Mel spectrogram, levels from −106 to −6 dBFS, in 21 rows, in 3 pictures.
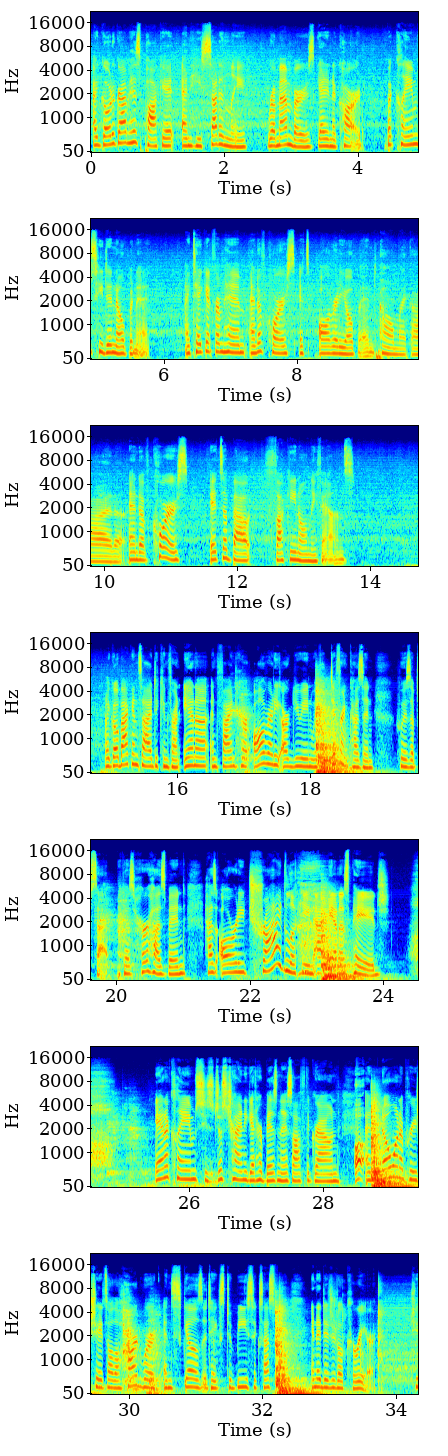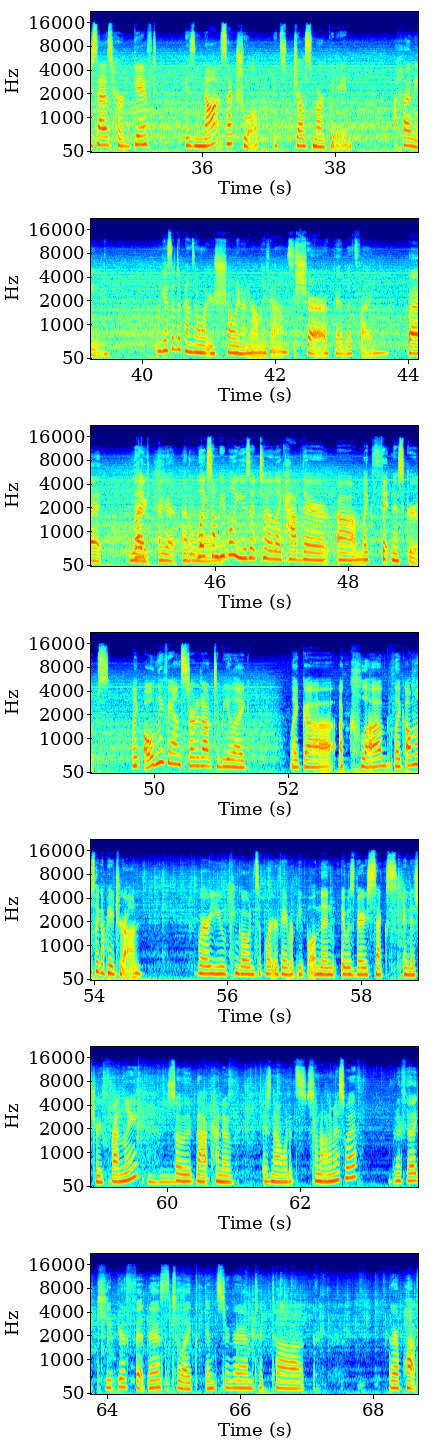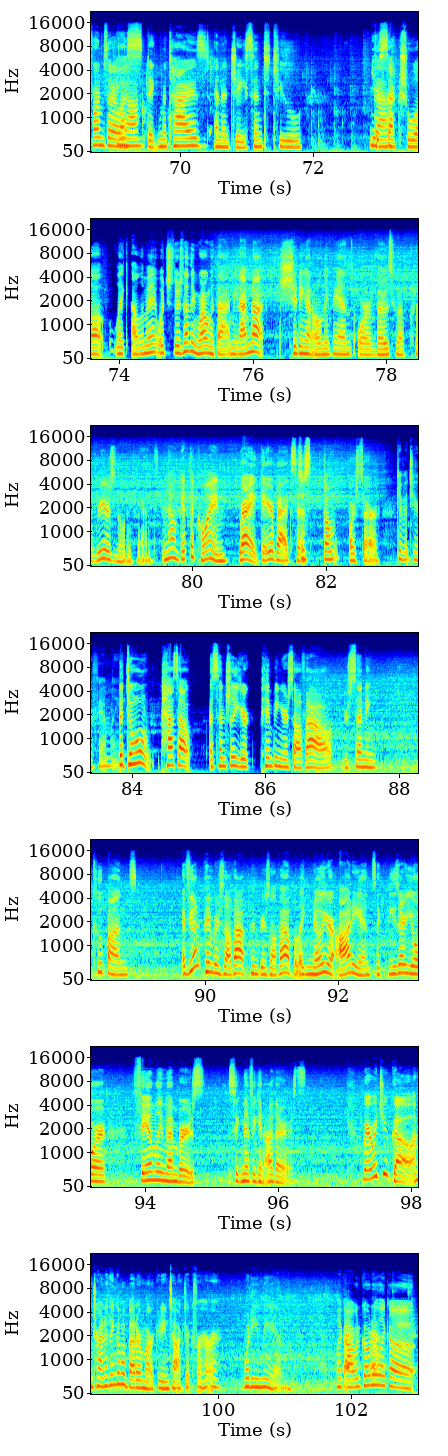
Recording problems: household noises; loud; throughout; 7 dB below the speech

